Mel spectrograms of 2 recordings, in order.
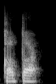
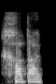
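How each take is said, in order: First: The word begins with a plain k sound. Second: The word begins with a kh sound. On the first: The speaker calls it right. "अरबी का लफ्ज है कता, काफ है" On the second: The speaker calls it wrong. "काफ को खा कहते हैं। गलती है"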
